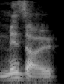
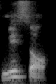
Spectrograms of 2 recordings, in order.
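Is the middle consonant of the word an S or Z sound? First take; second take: Z; S. First: The middle consonant is a buzzing Z sound. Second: The middle consonant is a hissing S sound. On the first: This is an anglicized mispronunciation. The speaker calls it wrong. "where the fuck do you get a Z from in miso" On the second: This is how it is said in Japanese. The speaker calls it right. "in Japanese it's miso"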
